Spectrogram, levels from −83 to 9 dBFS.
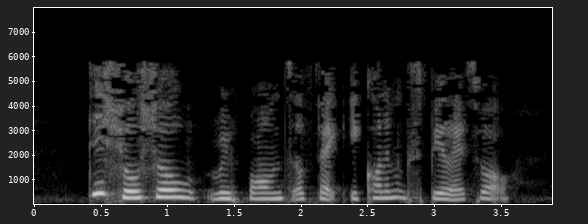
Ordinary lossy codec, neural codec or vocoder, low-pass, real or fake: MP3, 24 kbps; codec, 16 kHz, 4 kbps, FunCodec, trained on LibriTTS, 50 frames a second; 7.2 kHz; fake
